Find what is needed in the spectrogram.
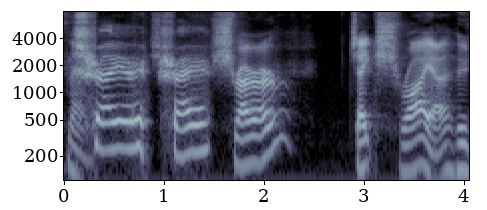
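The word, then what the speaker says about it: Schreier: Shrier Shrier.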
